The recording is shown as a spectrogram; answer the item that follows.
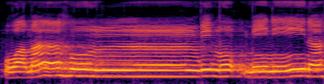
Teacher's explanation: میم ساکن کے بعد با آ رہا ہے اس لیے غنہ کے ساتھ اخفا ہوگا، اس کو اخفاء شفوی کہتے ہیں۔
